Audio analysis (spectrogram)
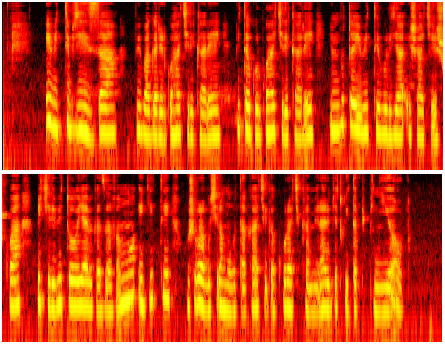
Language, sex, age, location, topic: Kinyarwanda, female, 18-24, Huye, agriculture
